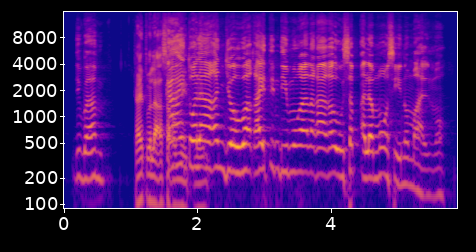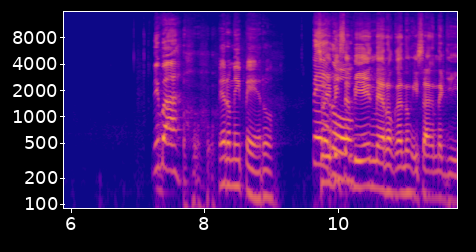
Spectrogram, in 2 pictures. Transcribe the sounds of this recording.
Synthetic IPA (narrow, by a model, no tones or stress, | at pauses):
d̪ɪba | kaːhɪt̪wɐla̰ːkɐskaːhɪt̪wɐlaːɐkɐnd͡ʒoːwɐkaːhɪt̪hɪnd̪iːmoŋanɐkaːkɐʔuːsɐp̚ʔɐlɐmːo̞siːnomɐhalmo̞ | d̪ɪbaʔopɛːɾo̞mɐjpɛːɾo̞ | pɛsːoiɾoɪɡ̚sɐbiːhɪnmɛːɾoŋkɐnoŋɪsaŋnɐɡi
